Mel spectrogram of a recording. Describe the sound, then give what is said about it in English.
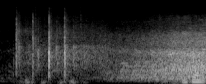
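An audience claps in unison as a hand for Matthew Perry, four sharp claps in a quick, even rhythm, then breaks into loud, swelling applause and cheering that keeps building to the end. “But before you do that, I'm going to ask if you're going to give a hand to Matthew Perry, it has to be a series of claps delivered like this.”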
